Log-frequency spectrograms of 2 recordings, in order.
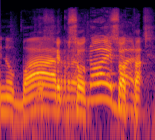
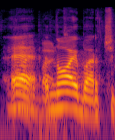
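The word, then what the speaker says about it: Neubarth: Tem gente que chama de Leilani Neubart, Leilani Nubar. Neubart, que é a pronúncia correta, mas isso é o que menos...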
